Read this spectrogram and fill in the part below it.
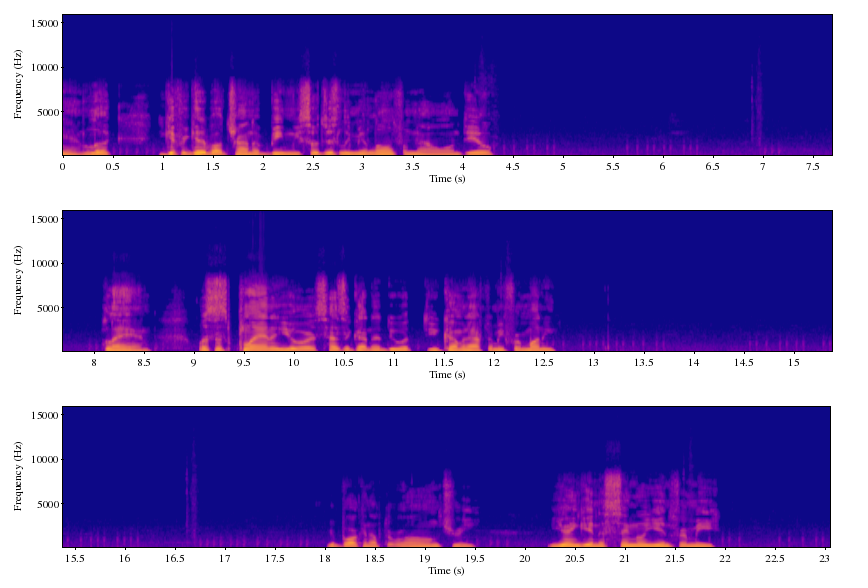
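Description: A man speaks in a rough, mocking voice, close to the microphone.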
